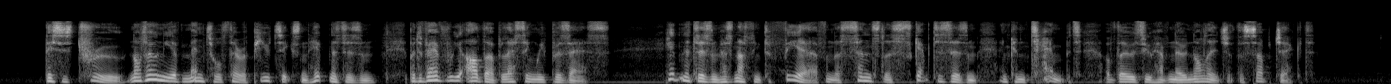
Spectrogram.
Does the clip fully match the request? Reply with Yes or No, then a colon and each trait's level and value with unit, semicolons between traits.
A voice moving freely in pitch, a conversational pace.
Yes: wide, 6.1 semitones; average, 160 wpm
